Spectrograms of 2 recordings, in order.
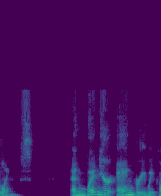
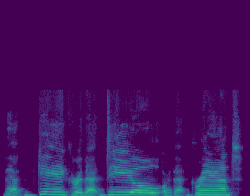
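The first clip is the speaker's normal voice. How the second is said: venting frustration; 5 semitones higher than usual. Shown as a demonstration. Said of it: "just get it off your chest and say".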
